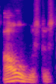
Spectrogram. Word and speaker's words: Augustus: Noi zicem Augustus. Augustus trebuie pronunțat într-o răsuflare, că e diftong.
